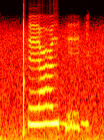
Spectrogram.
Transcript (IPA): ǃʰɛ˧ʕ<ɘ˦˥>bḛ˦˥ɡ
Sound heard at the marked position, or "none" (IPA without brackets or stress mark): ɘ˦˥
